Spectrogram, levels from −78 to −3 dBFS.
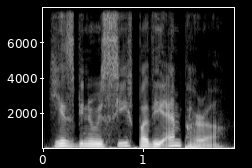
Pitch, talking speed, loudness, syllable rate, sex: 125 Hz, 220 wpm, -16 LUFS, 6.3 syllables/s, male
